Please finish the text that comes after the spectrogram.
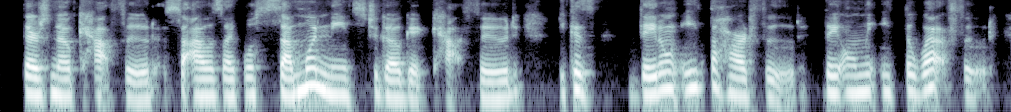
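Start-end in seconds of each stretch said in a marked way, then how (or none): none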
